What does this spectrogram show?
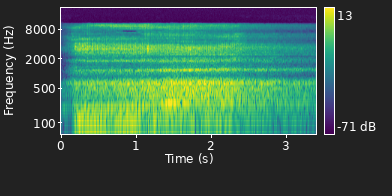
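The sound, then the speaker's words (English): A possessed woman's deep, rough growl, given after holy water is sprinkled on her feet, rises quickly and holds loud and sustained for about three seconds before easing off, guttural and menacing like a demonic roar, with no talking. “… growled louder than she did earlier.”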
